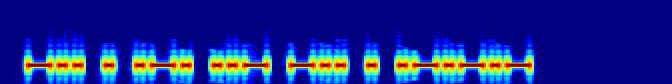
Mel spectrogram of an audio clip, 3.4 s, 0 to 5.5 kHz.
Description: Morse code, heard as a keyed tone, about 31 wpm, 600 Hz. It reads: DERUDE.
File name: Ferie QRQ 31wpm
